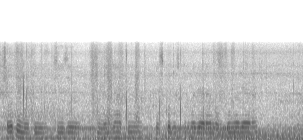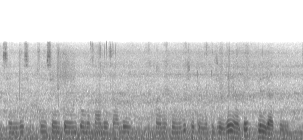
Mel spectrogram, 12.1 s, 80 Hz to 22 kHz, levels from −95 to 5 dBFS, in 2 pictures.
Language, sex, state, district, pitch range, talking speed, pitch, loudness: Hindi, male, Uttar Pradesh, Jalaun, 115-125 Hz, 130 wpm, 120 Hz, -36 LUFS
